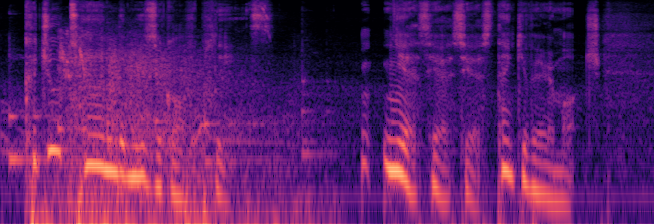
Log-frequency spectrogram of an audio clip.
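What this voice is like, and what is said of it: Cheap fake British accent. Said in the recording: “my $5 budgeted British accent”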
